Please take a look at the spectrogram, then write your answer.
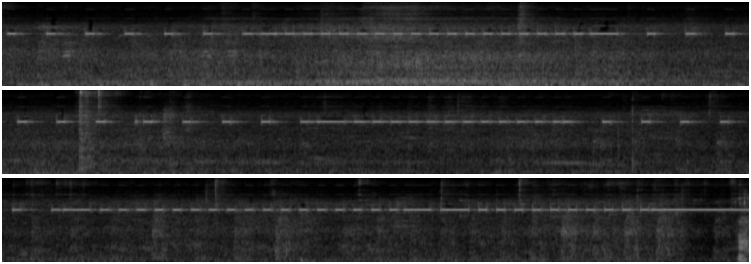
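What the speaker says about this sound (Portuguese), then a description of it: "Então agora ele faz esse bip contínuo." A leveling tool emits a continuous high electronic beep at a construction site after being adjusted, a steady thin tone running through most of the stretch over rustling and handling noise, with only brief dips.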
